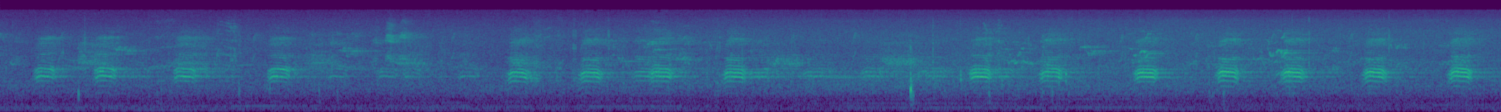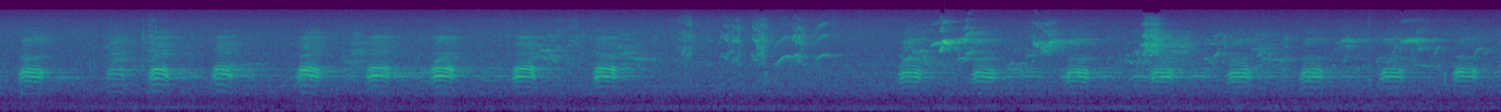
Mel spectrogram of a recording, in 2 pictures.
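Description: A bird calling over and over: short, arched calls about two a second, in long runs broken by a few brief pauses.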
